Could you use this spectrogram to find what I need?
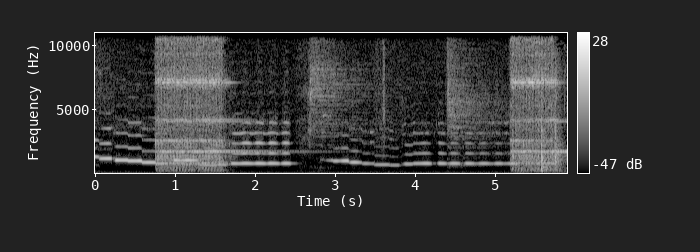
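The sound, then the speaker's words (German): A telephone rings in several separate bursts of a harsh, buzzing bell, with a thin gliding tone running underneath between and through the rings. No one talks. “Da erlöste sie das Telefon aus ihren Träumereien.”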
